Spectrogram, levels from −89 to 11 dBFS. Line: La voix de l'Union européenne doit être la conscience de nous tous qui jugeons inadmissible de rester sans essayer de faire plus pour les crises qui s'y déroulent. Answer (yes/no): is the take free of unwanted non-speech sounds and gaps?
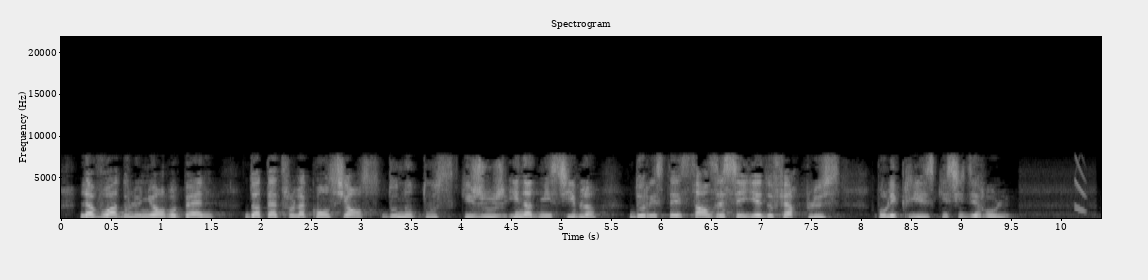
no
